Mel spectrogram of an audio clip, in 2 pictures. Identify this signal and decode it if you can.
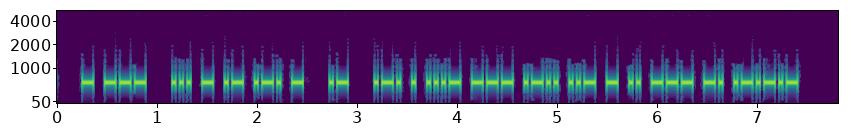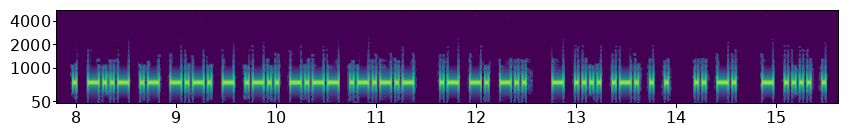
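Morse code, heard as a keyed tone, about 32 wpm, 600 Hz. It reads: TO START A REVOLUTION. EXACTLY. AND THREE IN THE
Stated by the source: Morse code practice at 32 wpm from CW med Gnister, reading Ken Follett's novel Never in English.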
